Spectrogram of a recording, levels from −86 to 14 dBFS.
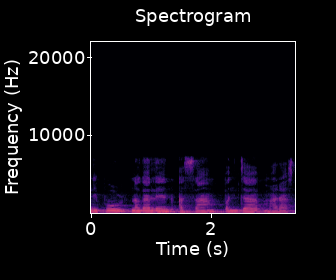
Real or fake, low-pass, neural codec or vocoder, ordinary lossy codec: real; 7.2 kHz; none; none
